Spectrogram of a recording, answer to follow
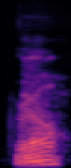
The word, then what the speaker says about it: Rao: Bills and Rao? How do I pronounce that? How's this spelled? RAO? RAO? Yeah, Raw? Yeah. Rao.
